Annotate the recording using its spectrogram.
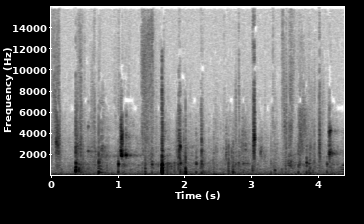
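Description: Tennis ball being struck by racquets and bouncing on a hard court: a string of sharp, irregularly spaced pops, the loudest about one and a half seconds in, with footsteps on the court.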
